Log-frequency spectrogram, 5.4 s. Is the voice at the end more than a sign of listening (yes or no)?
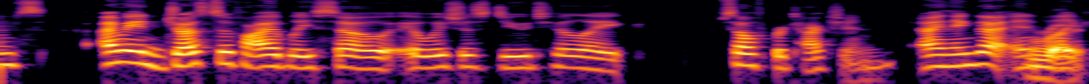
no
